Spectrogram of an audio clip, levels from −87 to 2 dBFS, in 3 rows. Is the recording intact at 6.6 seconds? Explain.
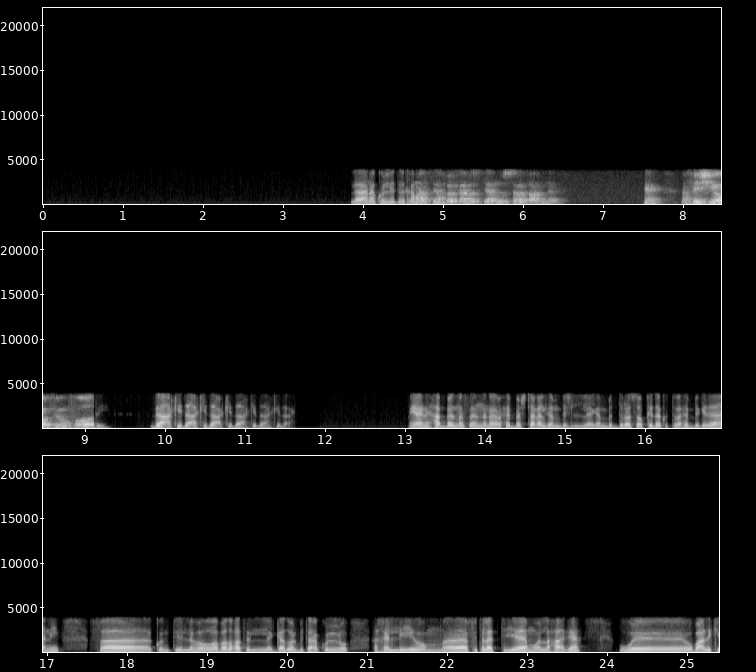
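No. From 4.66 to 9.10 s the sound turns roomy and hollow with thinner bass, most likely a switch to a distant microphone. The level barely changes, but room noise rises to about 35 dB under the speech. On a spectrogram this appears as smeared reverb tails and a raised noise floor, still capped near 3.8 kHz by the telephone band.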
